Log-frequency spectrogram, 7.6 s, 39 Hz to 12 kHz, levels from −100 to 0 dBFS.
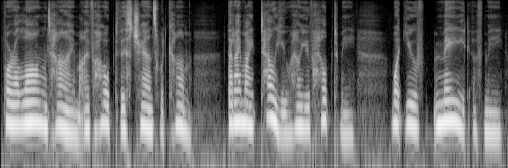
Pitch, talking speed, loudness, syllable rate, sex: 155 Hz, 190 wpm, -18 LUFS, 4.8 syllables/s, female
